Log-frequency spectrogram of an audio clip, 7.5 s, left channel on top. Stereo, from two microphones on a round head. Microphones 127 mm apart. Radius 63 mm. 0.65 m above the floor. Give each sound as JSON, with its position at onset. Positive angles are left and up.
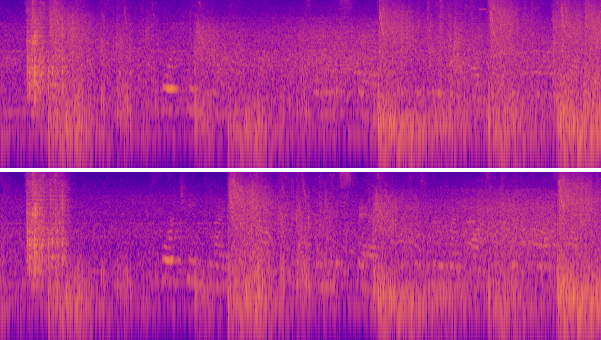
{"t": 0.3, "sound": "crushing", "side_deg": 0, "distance_m": 1.1}
{"t": 1.9, "sound": "a woman speaking", "side_deg": -25, "distance_m": 2.0}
